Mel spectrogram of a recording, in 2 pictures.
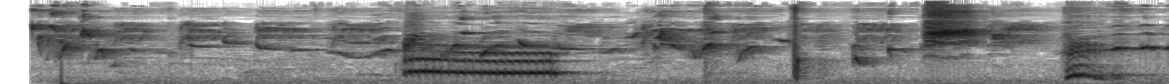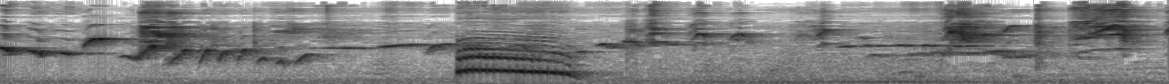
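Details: White-rumped shama singing a varied medley: loud sustained whistles near two and eight seconds mixed with rapid chirps, trills and sharp high notes, with faint background noise.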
